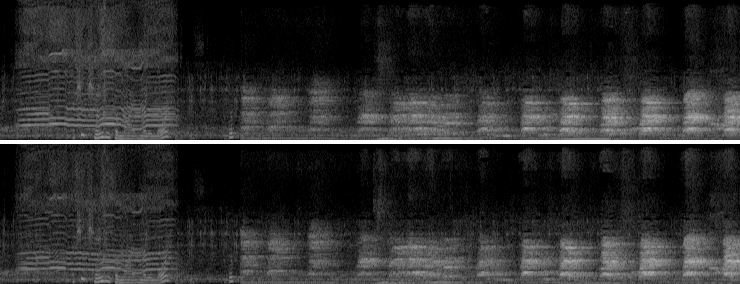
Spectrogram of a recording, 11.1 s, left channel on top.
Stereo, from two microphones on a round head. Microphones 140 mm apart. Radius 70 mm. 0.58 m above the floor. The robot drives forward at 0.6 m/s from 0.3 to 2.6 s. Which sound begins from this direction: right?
A dog barking, at 3.6 s.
